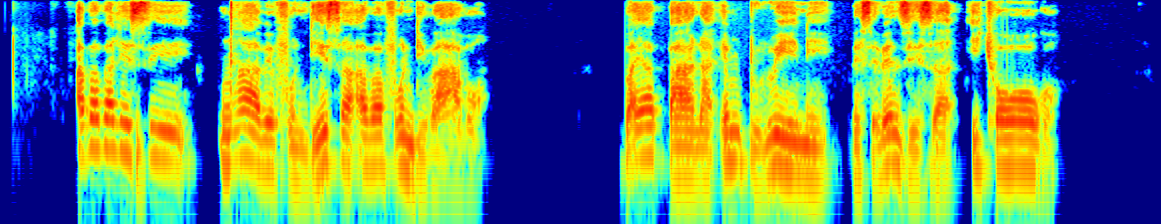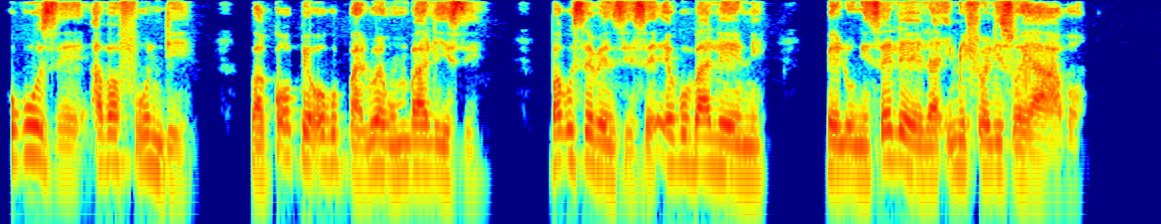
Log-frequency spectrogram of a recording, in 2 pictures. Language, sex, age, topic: North Ndebele, male, 36-49, education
